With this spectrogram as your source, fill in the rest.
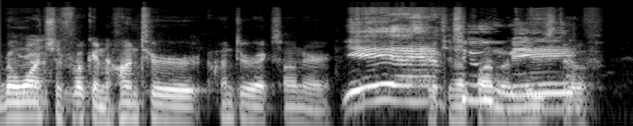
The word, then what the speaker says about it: Hunter x Hunter: it's Hunter Cross Hunter. Hunter Cross Hunter. Who told Hunter- you Listen that? here, Who told you people. that? It's Hunter x Hunter.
